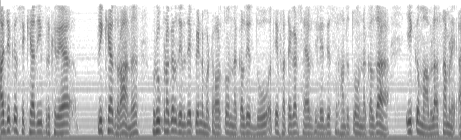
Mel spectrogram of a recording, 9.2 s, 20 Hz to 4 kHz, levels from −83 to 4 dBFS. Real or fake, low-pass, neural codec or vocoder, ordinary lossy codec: real; 3.6 kHz; none; MP3, 24 kbps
